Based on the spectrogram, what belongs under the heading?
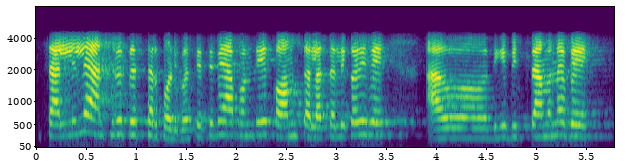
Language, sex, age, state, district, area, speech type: Odia, female, 30-45, Odisha, Nayagarh, rural, conversation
